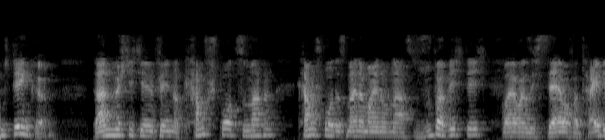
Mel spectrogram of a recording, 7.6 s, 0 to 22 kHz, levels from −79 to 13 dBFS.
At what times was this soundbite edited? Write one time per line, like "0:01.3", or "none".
0:06.3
